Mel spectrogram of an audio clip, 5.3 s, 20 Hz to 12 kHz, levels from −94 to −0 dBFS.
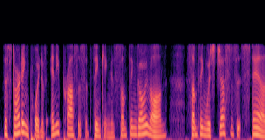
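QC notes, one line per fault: No faults are present: the speech sits in the G.711 A-law telephone band, with nothing above 3.8 kHz, as that coding path allows.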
